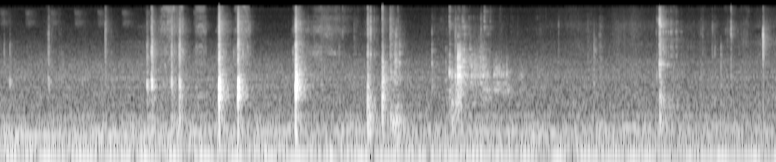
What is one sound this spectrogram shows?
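A plastic panel clicks and snaps as it is pried loose.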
